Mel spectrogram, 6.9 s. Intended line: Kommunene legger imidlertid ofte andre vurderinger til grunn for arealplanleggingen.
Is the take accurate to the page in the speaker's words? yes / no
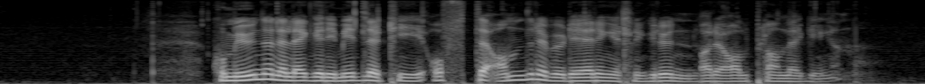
no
